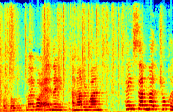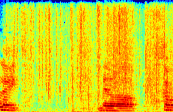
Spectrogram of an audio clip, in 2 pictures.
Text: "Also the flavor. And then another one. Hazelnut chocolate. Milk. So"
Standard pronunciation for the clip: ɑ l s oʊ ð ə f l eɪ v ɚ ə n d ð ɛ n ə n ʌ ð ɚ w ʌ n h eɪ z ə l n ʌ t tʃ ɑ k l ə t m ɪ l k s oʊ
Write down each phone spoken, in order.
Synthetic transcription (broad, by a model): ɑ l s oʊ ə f l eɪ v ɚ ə n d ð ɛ ə n ʌ ð ɚ w ʌ n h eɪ s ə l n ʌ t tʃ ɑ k l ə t m ɪ l k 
